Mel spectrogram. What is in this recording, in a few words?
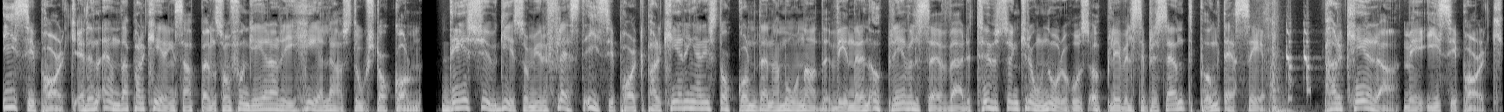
se commercial, male svensk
